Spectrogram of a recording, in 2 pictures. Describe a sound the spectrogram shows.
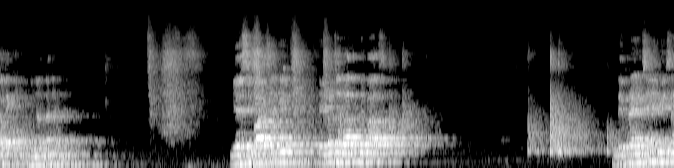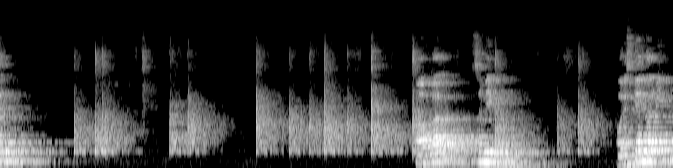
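A young man speaks calmly and clearly, as if teaching, close by.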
